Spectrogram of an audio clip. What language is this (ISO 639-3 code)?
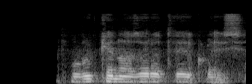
pus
